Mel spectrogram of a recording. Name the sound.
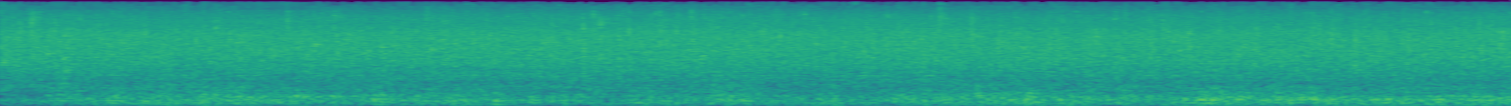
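rain and thunder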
